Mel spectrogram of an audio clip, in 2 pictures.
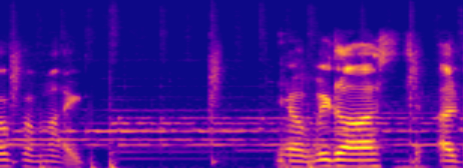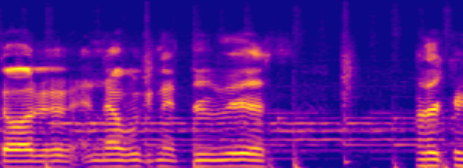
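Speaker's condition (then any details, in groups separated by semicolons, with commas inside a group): Cerebral palsy; since birth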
